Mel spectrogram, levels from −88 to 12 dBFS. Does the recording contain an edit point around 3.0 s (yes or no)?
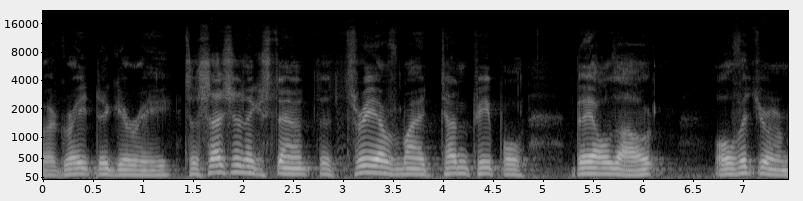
no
